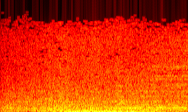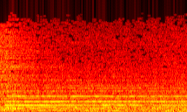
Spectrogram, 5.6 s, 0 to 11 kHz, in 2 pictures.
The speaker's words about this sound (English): off the east coast of Australia, up to 200 kilometres offshore, a line of surf rises out of the open ocean.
